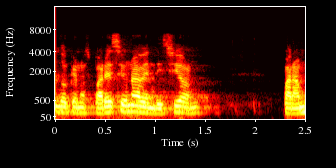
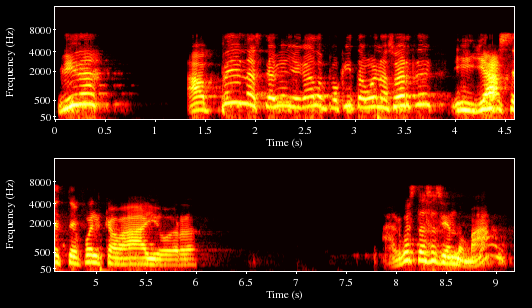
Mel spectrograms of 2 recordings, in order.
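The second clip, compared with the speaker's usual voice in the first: mocking neighbours; 5 semitones higher, 3 dB quieter than usual. Neighbours mocking the old man.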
